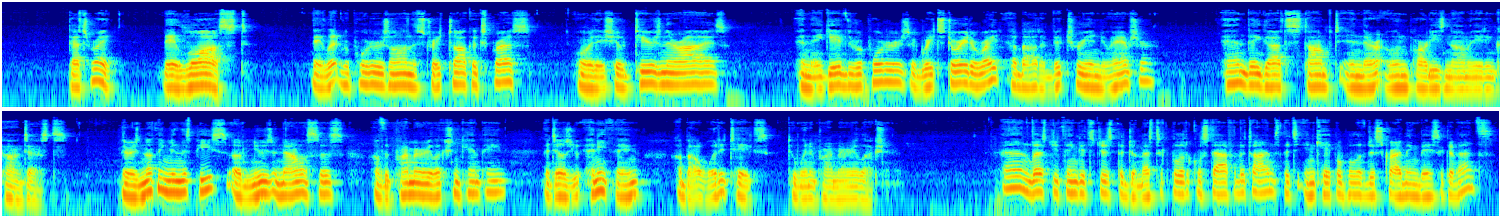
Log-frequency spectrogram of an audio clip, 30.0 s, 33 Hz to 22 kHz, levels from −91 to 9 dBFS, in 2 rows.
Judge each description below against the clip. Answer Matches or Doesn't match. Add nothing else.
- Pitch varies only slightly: Doesn't match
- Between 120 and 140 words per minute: Doesn't match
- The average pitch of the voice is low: Matches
